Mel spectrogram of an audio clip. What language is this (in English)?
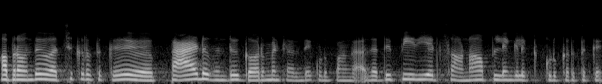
Tamil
